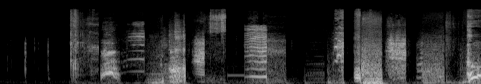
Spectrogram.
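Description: Seagulls call repeatedly in loud, harsh squawks of shifting pitch, mixed with rough bursts of sea waves, after a few faint clicks at the start.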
